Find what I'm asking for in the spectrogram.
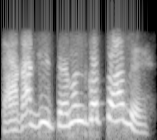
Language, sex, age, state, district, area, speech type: Bengali, female, 60+, West Bengal, Darjeeling, rural, conversation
